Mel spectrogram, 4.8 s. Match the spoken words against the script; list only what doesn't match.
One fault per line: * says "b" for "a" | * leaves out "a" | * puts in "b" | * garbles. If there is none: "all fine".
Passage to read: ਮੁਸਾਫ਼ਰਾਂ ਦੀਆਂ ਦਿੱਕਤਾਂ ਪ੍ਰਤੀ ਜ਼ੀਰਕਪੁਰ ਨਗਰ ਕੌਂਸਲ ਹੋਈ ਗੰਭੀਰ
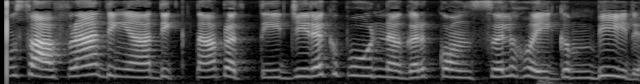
all fine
